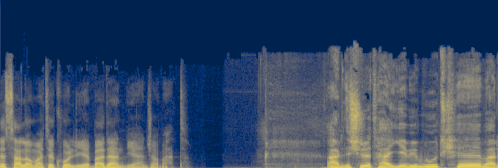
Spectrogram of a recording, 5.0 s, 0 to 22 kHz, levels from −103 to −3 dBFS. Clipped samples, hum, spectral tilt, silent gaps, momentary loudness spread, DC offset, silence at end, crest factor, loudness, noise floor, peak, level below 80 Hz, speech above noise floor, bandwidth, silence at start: under 0.1%; none; -5.5 dB/octave; none; 14 LU; under 0.1%; 0 s; 12 dB; -19 LUFS; -59 dBFS; -8 dBFS; -42 dBFS; 41 dB; 16 kHz; 0 s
